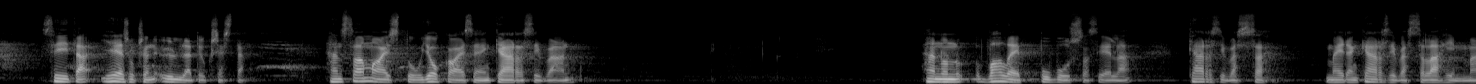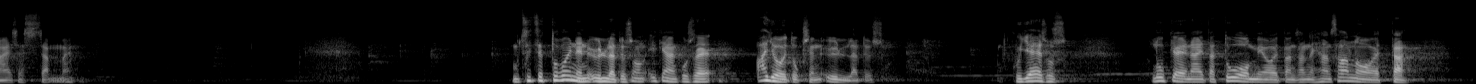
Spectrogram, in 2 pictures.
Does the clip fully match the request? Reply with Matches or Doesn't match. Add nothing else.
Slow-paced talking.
Matches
